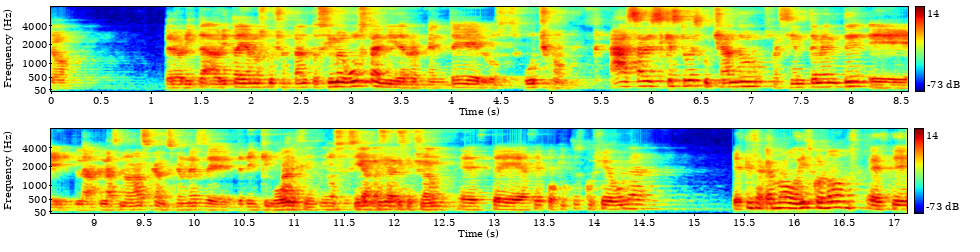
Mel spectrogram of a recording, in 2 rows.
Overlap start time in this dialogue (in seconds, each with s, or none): 10.8 s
